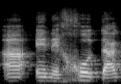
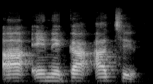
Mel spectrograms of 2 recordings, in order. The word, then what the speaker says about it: Ankh: como realmente se llama ANJ, que es como se escribe, no como otras, lo veréis por ahí, ANKH, es ANJ, Ankh, que quiere decir vida, ni cruz, ni llave, ni nada.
